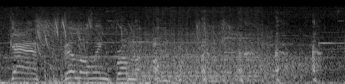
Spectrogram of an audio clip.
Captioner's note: people screaming; coughing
